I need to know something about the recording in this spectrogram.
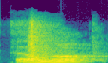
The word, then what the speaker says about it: Hellnought: Hellnought. Hell no. It's like a dreadnought, but it's called Hellnought.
